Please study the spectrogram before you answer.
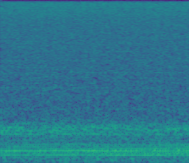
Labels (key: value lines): label: anthrophony, boat engine
recorder: HydroMoth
